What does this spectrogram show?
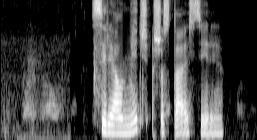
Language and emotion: Russian, neutral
